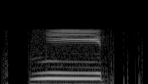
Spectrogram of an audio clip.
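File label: "ngit6", Cantonese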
